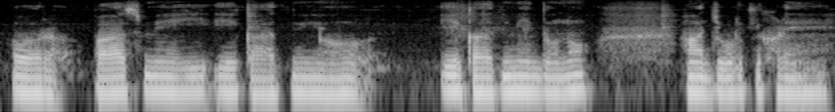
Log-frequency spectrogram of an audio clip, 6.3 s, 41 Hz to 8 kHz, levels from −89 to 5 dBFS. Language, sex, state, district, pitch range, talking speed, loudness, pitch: Hindi, male, Uttar Pradesh, Lalitpur, 105-110 Hz, 135 wpm, -18 LUFS, 105 Hz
